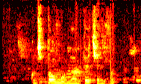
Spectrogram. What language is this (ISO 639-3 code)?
kin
